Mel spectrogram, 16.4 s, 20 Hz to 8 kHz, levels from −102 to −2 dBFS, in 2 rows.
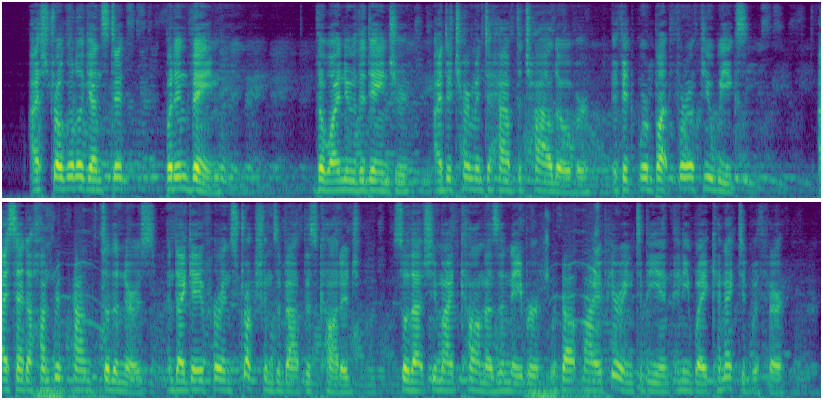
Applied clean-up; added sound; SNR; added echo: neural separator model SepFormer DNS4.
